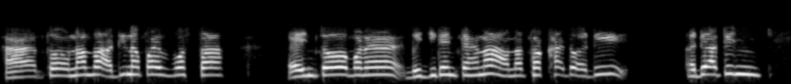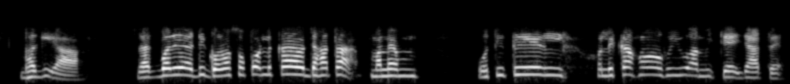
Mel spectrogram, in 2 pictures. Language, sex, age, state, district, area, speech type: Santali, male, 30-45, West Bengal, Purba Bardhaman, rural, conversation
